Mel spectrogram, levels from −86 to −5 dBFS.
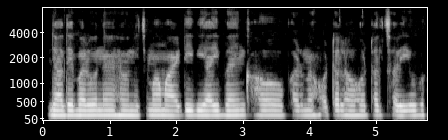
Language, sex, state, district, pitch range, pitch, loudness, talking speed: Magahi, male, Bihar, Lakhisarai, 135-140 Hz, 140 Hz, -17 LUFS, 145 wpm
